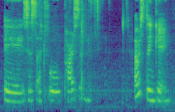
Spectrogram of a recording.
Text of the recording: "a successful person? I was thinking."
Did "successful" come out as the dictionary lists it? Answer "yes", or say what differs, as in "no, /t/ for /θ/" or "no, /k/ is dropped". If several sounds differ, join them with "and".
no, /k/ is dropped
